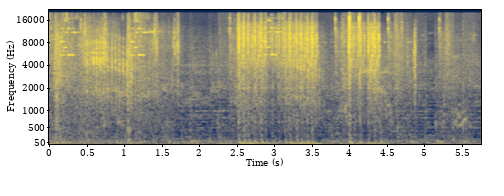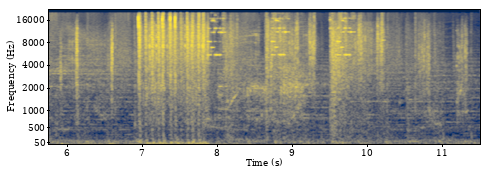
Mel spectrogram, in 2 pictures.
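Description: Sustained turret gunfire in the video game Sentry, dense rapid shots and crashing impacts running nonstop at high intensity, with a few louder bursts standing out from the constant barrage.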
